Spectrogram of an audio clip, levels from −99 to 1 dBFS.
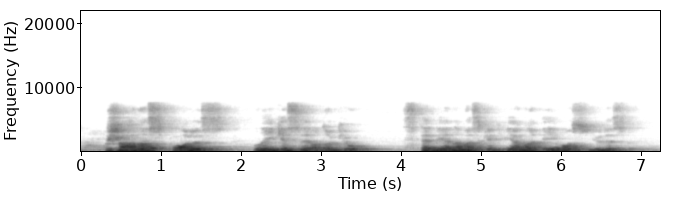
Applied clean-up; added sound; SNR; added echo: none; none; none; reverberation time 0.9 s.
